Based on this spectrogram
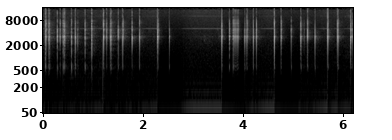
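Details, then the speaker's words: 433.92 MHz data receiver module with an audio amplifier tapped off the data pin after the Schmitt trigger: harsh irregular clicks and pops over a thin high whistle, badly distorted audio, not sounding well. "Well, not really sounding too well."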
